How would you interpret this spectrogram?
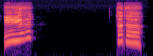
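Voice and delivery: high, loud flustered denial; flustered young woman. A narrator's reading. The young woman hastily denies being engaged, flustered and high. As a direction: blurt it out caught off guard.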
